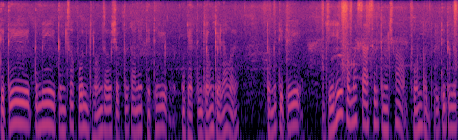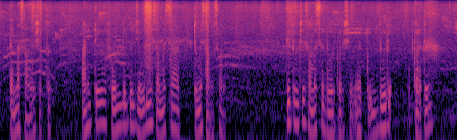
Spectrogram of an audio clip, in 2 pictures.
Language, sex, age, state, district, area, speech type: Marathi, male, 18-30, Maharashtra, Thane, urban, spontaneous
